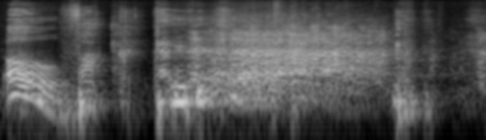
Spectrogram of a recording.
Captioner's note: laughs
